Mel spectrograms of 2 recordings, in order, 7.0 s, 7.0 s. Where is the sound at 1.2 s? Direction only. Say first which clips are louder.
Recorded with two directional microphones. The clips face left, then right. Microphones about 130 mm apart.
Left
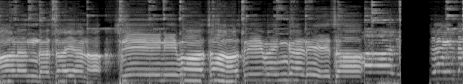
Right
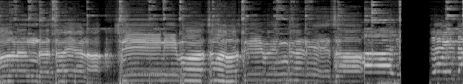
Left 4 dB; 90° left.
